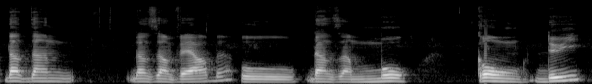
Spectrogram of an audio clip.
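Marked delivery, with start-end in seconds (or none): 4.8-5.9 both syllables of "conduit" given equal weight; "conduit" firmly, with neither syllable favoured; no word stress. Shown as a demonstration. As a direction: say "conduit" in two even, separated syllables. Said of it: "il n'y a pas d'accent".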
